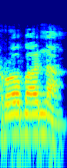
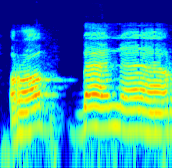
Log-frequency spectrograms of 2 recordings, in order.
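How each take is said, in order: First: The b sound is short, not held. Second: The b sound is pressed and held longer. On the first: The speaker calls it wrong. "Kalau kita tak tekan, kita baca Robana" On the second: The speaker calls it right. "Kita kena tekan sikit ataupun tahan sikit"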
